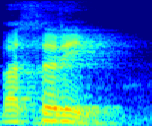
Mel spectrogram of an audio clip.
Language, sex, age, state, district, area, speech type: Sindhi, male, 45-60, Gujarat, Surat, urban, read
